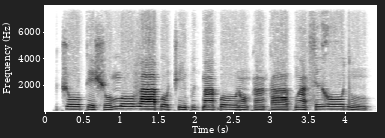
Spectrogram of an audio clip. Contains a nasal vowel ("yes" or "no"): yes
